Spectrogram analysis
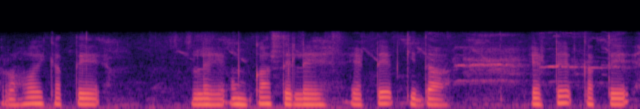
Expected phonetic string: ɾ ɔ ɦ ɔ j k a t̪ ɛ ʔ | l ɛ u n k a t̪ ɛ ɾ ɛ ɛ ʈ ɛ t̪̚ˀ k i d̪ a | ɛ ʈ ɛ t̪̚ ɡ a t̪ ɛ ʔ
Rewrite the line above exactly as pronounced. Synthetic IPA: ɾ ɔ ɦ ɔ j k a t̪ ɛ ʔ | l ɛ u ŋ k a t̪ ɛ l ɛ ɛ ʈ ɛ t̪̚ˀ k i d̪ a | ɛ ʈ ɛ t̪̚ k a t̪ ɛ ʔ

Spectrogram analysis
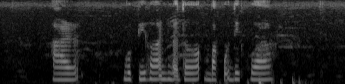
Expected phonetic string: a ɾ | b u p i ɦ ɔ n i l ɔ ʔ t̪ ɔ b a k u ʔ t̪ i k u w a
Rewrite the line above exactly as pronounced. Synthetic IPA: a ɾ | ɡ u p i ɦ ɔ n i l ɔ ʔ d̪ ɔ b a k u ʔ d̪ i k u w a

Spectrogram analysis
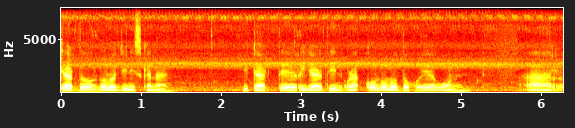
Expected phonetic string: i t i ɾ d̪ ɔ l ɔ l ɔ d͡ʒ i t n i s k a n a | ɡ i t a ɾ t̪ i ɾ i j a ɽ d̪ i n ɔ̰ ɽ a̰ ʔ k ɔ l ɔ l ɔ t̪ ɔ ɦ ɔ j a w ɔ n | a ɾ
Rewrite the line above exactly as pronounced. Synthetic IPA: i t a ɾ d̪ ɔ l ɔ l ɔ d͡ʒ i n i s k a n a | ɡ i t a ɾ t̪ ɛ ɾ i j a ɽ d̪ i n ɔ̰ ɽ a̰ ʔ k ɔ l ɔ l ɔ d̪ ɔ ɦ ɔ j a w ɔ n | a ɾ

